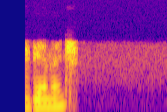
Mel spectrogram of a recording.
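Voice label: Police Dispatch; Wake Forest; p25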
